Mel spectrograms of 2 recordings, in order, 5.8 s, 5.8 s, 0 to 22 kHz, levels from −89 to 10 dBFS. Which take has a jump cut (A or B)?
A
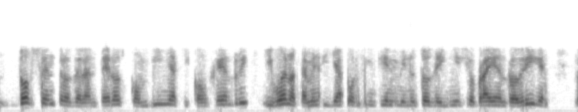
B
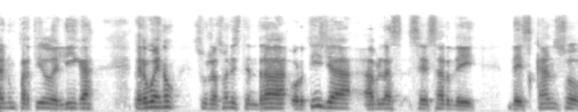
A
